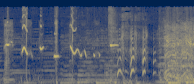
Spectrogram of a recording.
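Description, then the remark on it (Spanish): A person whistles a series of short, chirpy, warbling notes that rise and fall in pitch, imitating birdsong, ending with a burst of noisy, breathy sound. “y el otro amigo hablando pájaro.”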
